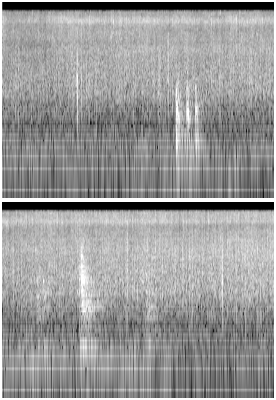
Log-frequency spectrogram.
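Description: Diced peas and carrots sizzling on a hot flat-top griddle, a steady frying hiss, with a few light clicks.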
